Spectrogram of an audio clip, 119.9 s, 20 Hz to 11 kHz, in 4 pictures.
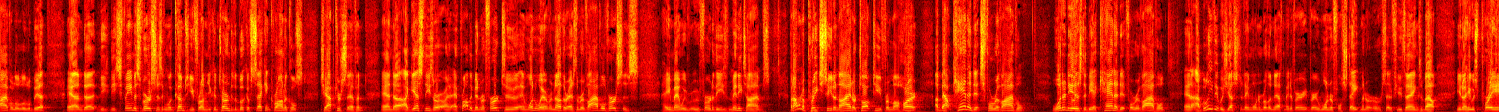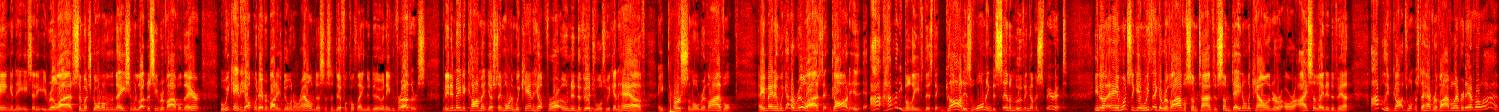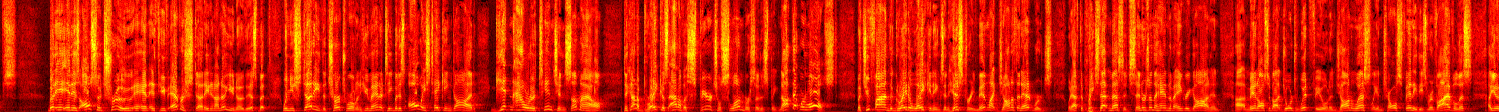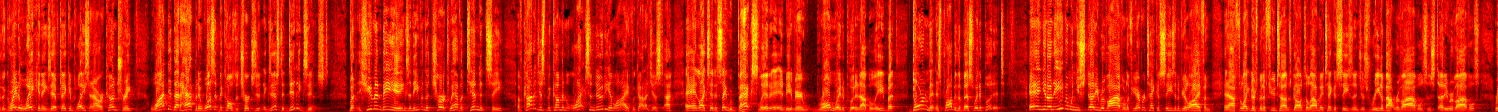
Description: None Passage: 2 Chronicles 7:12-15 Service Type: Sunday Evening %todo_render% « Why do the righteous suffer?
